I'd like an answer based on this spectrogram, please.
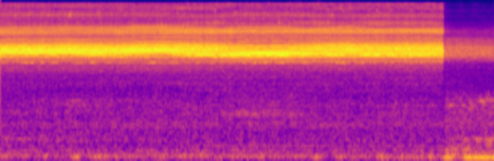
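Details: A cicada, seen in Romania and recorded up close, gives a loud, steady, high-pitched buzz that cuts off abruptly near the end.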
